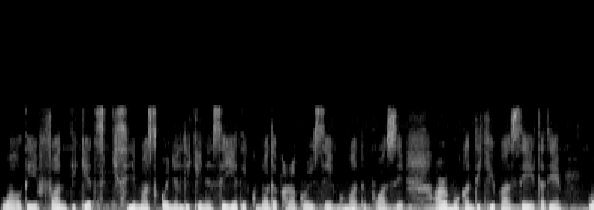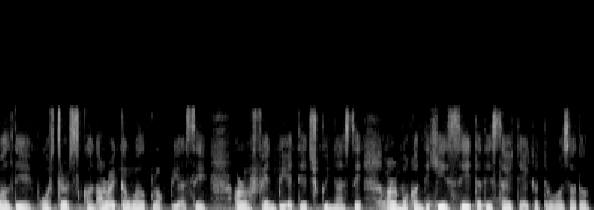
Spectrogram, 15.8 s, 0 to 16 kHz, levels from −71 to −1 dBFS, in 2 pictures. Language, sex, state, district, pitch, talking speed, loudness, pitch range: Nagamese, female, Nagaland, Dimapur, 185 Hz, 195 wpm, -16 LUFS, 180-195 Hz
